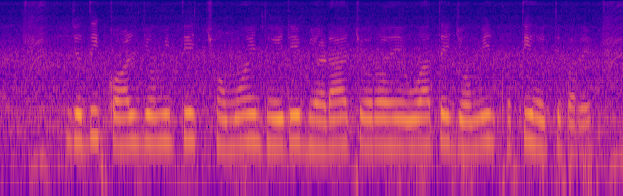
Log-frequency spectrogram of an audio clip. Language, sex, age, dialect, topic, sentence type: Bengali, female, 25-30, Jharkhandi, agriculture, statement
